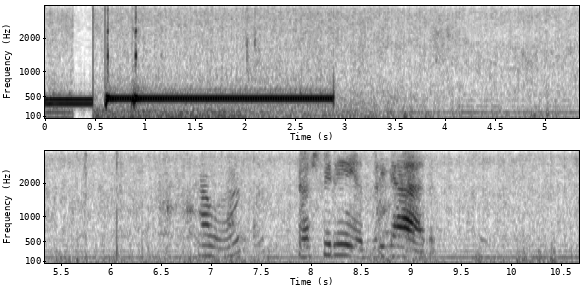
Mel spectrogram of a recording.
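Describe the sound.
A steady telephone tone plays while a call is being transferred, holding one loud, even pitch for about three seconds, then dropping away to a quieter line with faint voices.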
